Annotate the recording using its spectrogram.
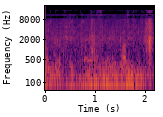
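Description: A few faint, brief voice sounds over a low, steady outdoor rumble.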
